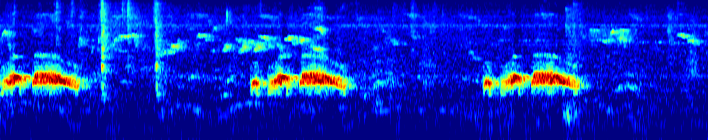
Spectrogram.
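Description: Spotted dove (tekukur) cooing: three phrases of about a second each, roughly three seconds apart, in the small, thin 'mersik' voice type.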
